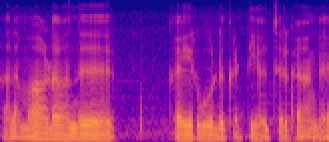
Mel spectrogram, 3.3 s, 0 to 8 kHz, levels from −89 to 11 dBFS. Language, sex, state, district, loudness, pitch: Tamil, male, Tamil Nadu, Namakkal, -18 LUFS, 90 Hz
